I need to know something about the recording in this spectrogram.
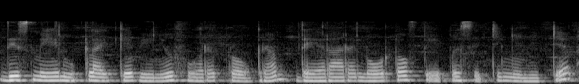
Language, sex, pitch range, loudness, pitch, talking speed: English, female, 160-180 Hz, -18 LUFS, 170 Hz, 185 wpm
